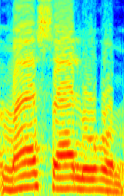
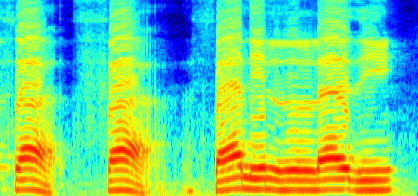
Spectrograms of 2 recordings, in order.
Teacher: Pada bacaan mathaluhum, di sini ada huruf tha. As-tha makhrajnya yaitu dari ujung lidah kita, ujung lidah menempel dengan gigi seri atas. Sehingga ketika pelafalan tha, jangan sampai kita melafalkannya dengan masaluhum dengan huruf sin.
